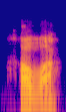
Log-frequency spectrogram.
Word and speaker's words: hover: I think you're sort of running those sounds too sort of too much together. So, I don't think the V isn't quite clear enough on its own. So, you're you're running that sound too quickly with the E R after it.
